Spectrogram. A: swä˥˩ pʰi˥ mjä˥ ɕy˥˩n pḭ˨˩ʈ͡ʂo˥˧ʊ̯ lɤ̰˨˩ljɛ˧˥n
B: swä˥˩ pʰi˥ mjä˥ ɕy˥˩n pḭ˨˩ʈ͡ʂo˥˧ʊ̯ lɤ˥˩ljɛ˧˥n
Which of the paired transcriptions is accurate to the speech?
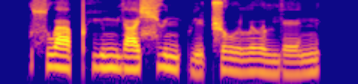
B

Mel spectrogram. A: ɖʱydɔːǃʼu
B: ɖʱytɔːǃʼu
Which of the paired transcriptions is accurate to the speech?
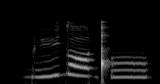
A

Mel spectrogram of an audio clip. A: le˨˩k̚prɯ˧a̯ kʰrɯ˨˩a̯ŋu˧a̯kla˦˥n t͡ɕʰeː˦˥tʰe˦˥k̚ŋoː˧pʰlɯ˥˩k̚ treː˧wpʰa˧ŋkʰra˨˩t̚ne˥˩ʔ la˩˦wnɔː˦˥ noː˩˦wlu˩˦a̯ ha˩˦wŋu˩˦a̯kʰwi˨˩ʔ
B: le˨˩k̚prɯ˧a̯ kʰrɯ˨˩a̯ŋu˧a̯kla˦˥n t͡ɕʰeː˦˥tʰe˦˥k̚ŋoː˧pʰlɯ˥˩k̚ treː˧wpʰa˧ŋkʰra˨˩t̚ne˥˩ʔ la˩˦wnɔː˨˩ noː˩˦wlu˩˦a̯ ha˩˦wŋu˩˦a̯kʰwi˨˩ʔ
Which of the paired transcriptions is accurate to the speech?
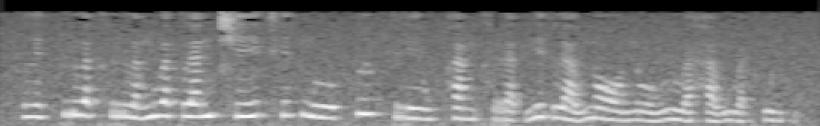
B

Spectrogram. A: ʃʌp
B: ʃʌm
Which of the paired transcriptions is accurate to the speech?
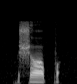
A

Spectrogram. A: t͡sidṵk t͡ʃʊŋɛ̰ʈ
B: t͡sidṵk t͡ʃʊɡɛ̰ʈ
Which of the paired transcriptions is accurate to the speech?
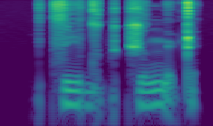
A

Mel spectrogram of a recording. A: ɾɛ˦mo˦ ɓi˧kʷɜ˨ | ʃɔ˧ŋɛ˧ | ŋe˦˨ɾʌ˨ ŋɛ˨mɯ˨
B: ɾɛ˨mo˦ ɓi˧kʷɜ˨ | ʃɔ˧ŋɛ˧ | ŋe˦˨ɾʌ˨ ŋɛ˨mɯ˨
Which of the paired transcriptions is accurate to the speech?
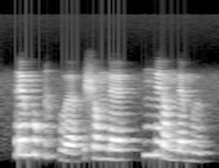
A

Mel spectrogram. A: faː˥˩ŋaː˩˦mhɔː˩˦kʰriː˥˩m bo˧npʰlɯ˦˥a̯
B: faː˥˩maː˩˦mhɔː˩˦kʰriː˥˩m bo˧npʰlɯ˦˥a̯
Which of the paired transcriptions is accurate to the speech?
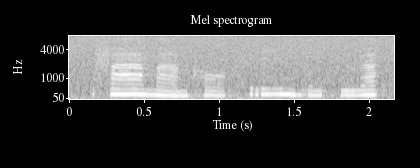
B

